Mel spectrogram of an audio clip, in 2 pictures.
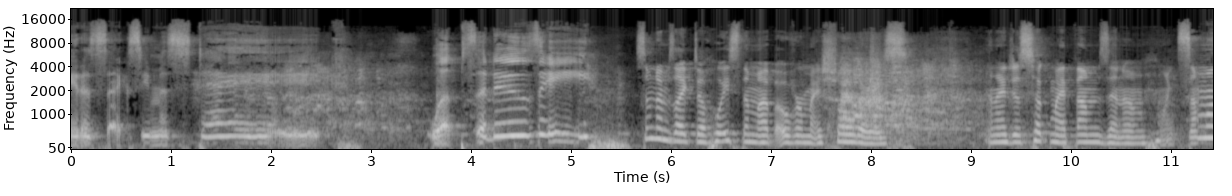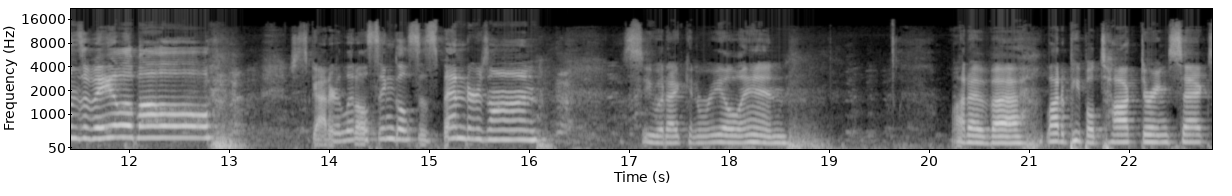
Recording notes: Recorded this set at our live show in Washington, DC.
